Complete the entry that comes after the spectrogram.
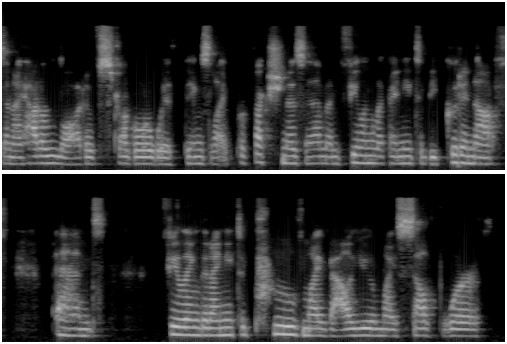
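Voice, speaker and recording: A woman raised in Canada, a guest speaking thoughtfully and softly in an interview, laughing easily. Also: deep voice. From Hungary, raised in Canada. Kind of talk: reflective interview conversation.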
